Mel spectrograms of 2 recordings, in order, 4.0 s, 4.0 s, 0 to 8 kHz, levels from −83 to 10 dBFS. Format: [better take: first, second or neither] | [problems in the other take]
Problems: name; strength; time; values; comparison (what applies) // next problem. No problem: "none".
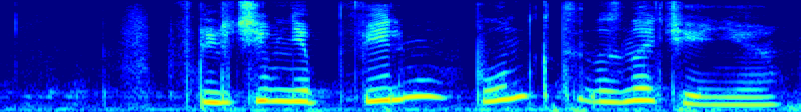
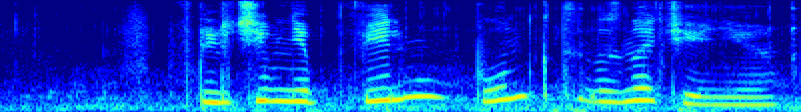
first | background sound (Fire); 20 dB below the speech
